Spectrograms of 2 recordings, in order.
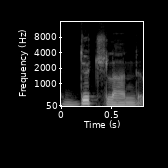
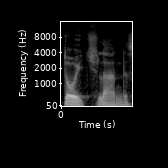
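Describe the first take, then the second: First: Deutschland is pronounced the Frisian way. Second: Deutschland is pronounced the standard German way. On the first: "he says Deutschland" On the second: "rather than Deutschland"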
